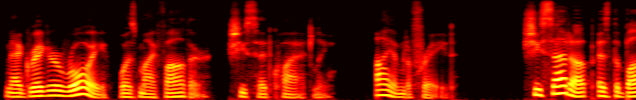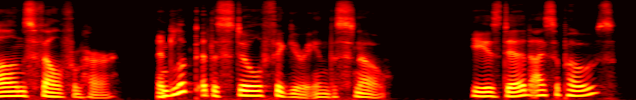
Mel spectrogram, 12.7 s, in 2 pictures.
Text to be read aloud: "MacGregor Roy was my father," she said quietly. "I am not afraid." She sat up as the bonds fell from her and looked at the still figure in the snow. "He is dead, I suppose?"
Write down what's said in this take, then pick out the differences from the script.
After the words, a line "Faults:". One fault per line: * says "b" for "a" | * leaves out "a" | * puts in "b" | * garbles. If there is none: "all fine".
"MacGregor Roy was my father," she said quietly. "I am afraid." She sat up as the bonds fell from her and looked at the still figure in the snow. "He is dead, I suppose?"
Faults:
* leaves out "not"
